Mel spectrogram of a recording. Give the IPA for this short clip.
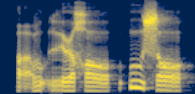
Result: ɑ̰˨ β o̰˨ r ə˞˨ χ ɔ˨ | ʔ u˦˨ s ɔ˨

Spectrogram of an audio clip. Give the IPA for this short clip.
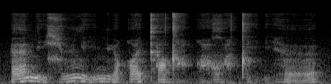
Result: æ˨˦ n i˧˩˧ ç ʉː˨˦ l iː˧˩˧ n yː˧˩˧ qʷ iː˨˦ kʰ œ˨˦ tˤ æ̤˧˩˧ qʷ ɑ̤˧˩˧ ʁʷ ɑ̤˧˩˧ tʼ i̤˧˩˧ ʔ i̤˧˩˧ ɦ œː˧˩˧

